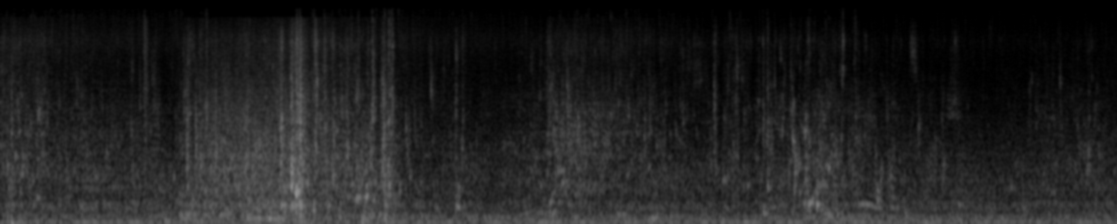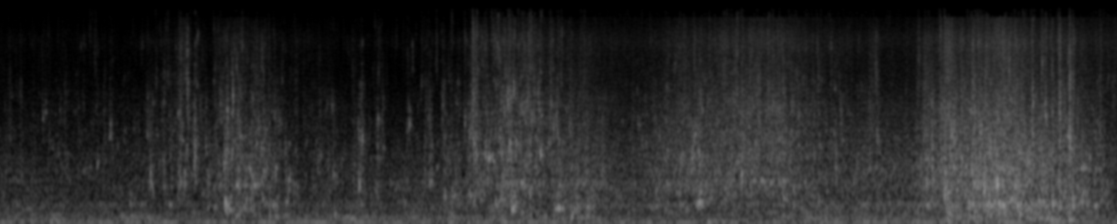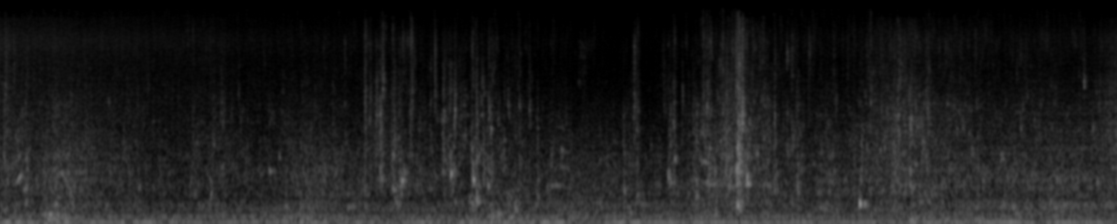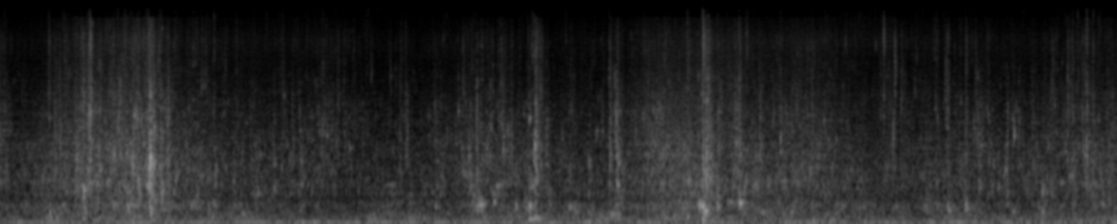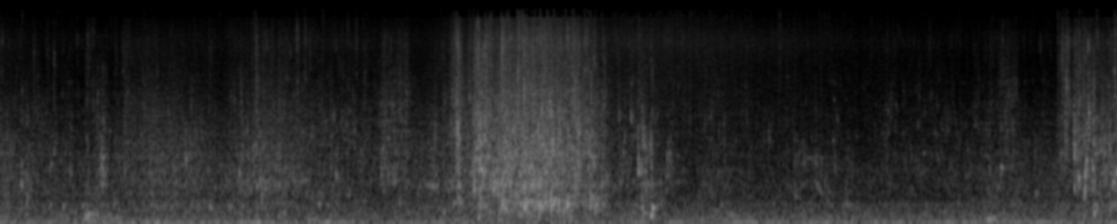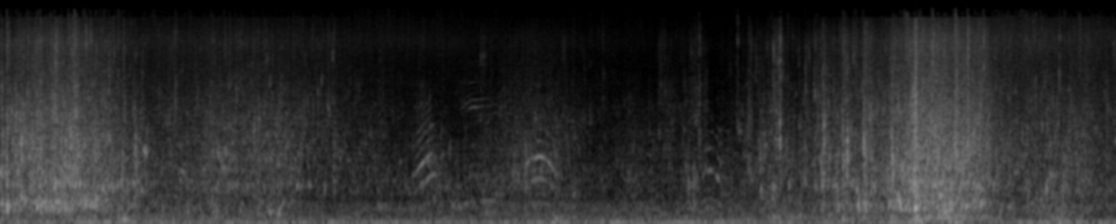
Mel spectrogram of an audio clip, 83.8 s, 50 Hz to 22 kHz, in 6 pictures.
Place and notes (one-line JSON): {"title": "Rockport, MA, USA - Inside the Jetty", "date": "2012-05-26 15:05:00", "description": "I took a slight risk and placed my microphone recorder inside the rocks of the Jetty a little closer to the water. I didn't want to leave it for long.", "latitude": "42.66", "longitude": "-70.61", "altitude": "2", "timezone": "America/New_York"}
